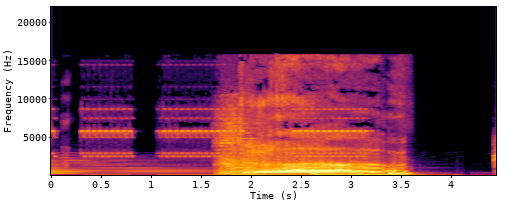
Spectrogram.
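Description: A cartoon telephone bell rings in rapid trilling bursts with lower steady notes under it. From a little before two seconds in, a loud, drawn-out vocal outburst from the cartoon character rises and falls in pitch over the ringing, and both stop shortly before the end.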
